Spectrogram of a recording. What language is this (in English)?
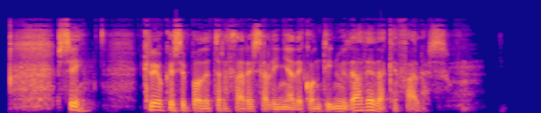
Galician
